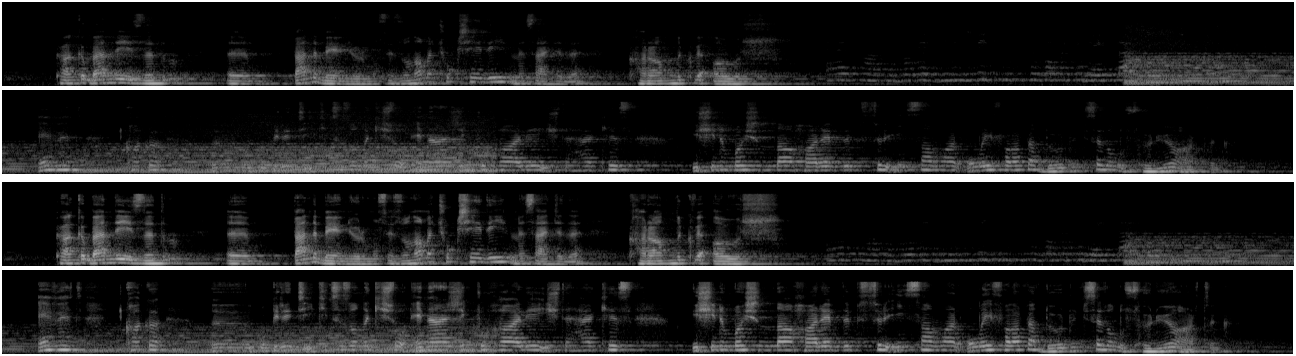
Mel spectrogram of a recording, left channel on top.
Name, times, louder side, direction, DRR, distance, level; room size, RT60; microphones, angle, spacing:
voice 1, 0.5-1.8 2.2-5.9 6.3-7.8 13.3-14.7 15.0-19.6 19.8-25.2, right 4 dB, 70° right, 0.7 m, -33 dB
voice 2, 8.2-12.4, left 1 dB, 85° left, 3.1 m, -51 dB
sound 1, 11.2-17.9, left 2 dB, 35° left, 0.6 m, -40 dB
29.5 x 20.0 x 7.6 m
head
